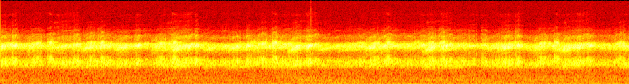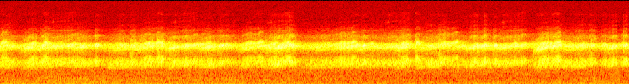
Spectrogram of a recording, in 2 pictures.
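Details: Live, unlooped spring wetland recording of numerous frogs: continuous layered trilling croaks blend into a uniform shimmering chorus, occasionally punctuated by sharper nearby calls, with no other clear sounds.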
